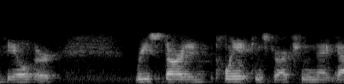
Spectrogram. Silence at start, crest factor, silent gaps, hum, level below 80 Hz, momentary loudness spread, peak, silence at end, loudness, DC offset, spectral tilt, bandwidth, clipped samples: 0 s; 18 dB; none; none; -68 dBFS; 22 LU; -10 dBFS; 0 s; -28 LUFS; under 0.1%; -8.5 dB/octave; 4.6 kHz; under 0.1%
